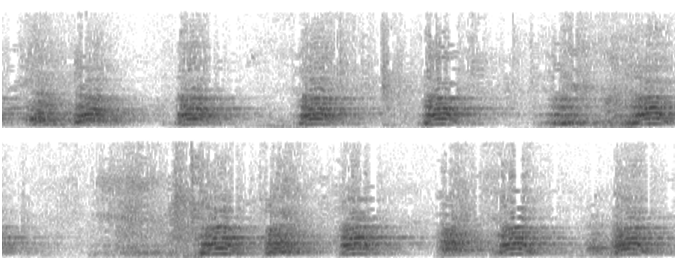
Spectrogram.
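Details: Four pet boxers in an indoor play room bark during rough play. Clusters of two or three overlapping yappy barks are separated by short gaps, with varied loudness throughout.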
